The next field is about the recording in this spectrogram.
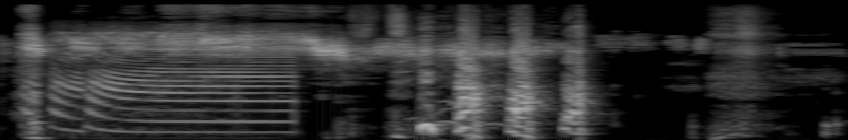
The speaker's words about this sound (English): Sorry, a rave right, just broke out. Is that an air horn? It's an air horn.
